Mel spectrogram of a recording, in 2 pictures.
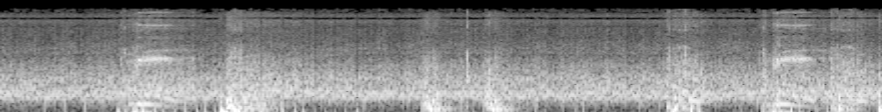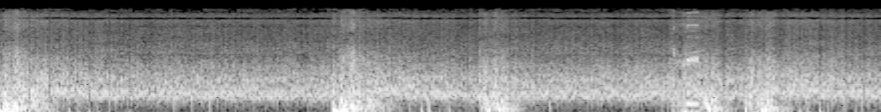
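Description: Hockey sticks smack a puck with sharp thuds.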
